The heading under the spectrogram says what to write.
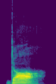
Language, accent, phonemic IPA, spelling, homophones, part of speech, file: English, US, /dɑː/, daw, DAW / d'aw, noun / verb, En-us-daw.ogg
- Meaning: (noun) 1. A western jackdaw, Coloeus monedula, a passerine bird in the crow family (Corvidae), more commonly called jackdaw 2. An idiot, a simpleton; fool; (verb) 1. To dawn 2. To wake (someone) up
